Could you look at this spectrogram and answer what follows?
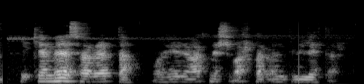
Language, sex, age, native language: Icelandic, male, 50-59, Icelandic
